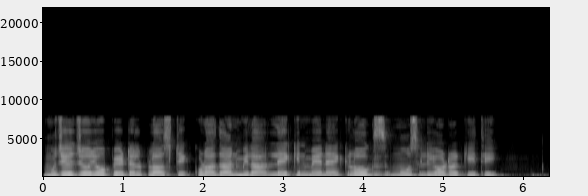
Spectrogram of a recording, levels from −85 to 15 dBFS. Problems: none marked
